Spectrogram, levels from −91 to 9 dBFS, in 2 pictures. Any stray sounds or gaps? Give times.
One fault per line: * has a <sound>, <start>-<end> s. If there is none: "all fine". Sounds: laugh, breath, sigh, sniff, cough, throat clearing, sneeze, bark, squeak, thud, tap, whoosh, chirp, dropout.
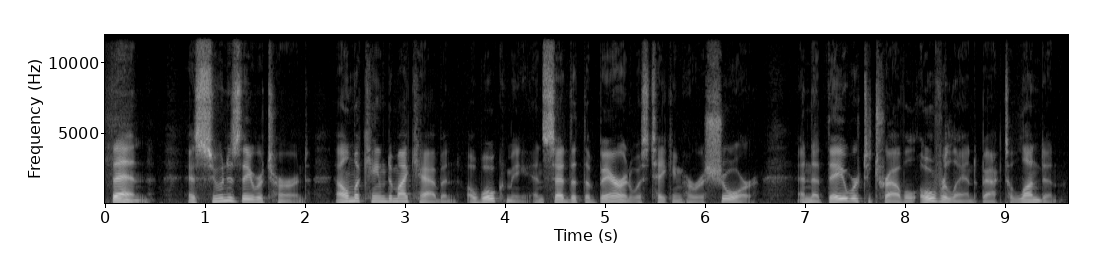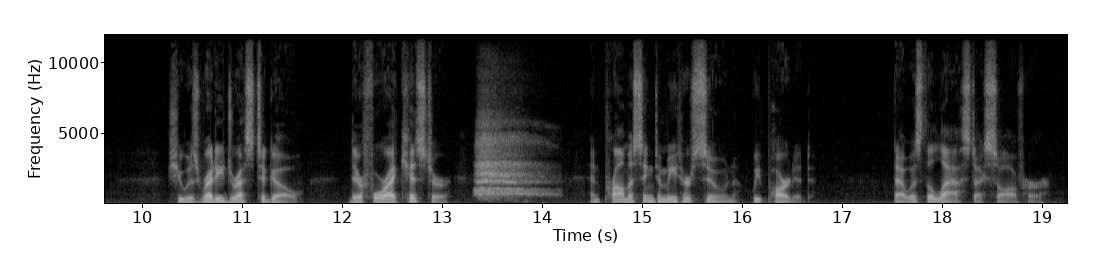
* has a sigh, 13.3-14.2 s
